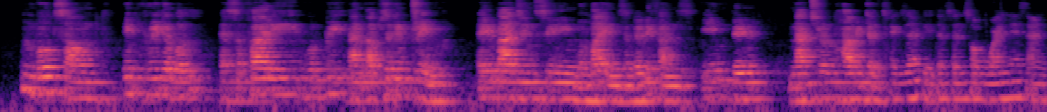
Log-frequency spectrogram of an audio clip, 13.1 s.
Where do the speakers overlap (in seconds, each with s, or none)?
none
